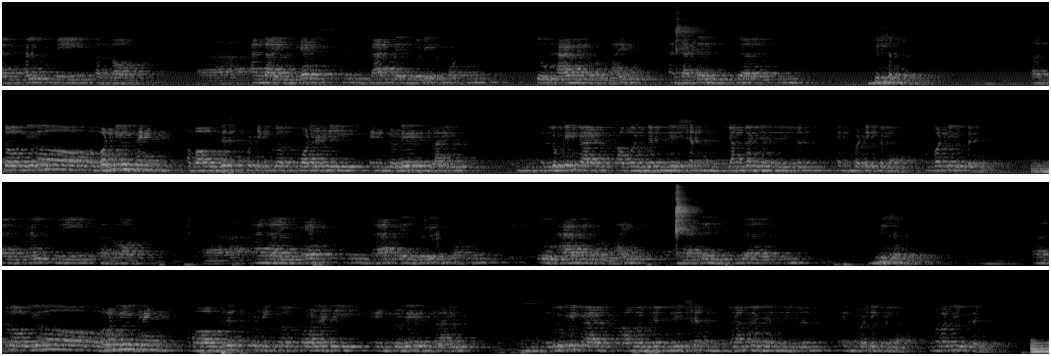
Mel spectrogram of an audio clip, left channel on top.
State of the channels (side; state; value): left; noise; hum, 19 dB below the sound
